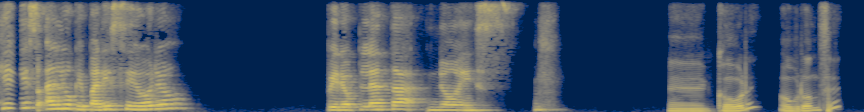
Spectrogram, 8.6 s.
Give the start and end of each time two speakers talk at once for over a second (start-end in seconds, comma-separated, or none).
none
